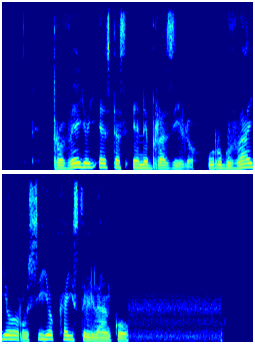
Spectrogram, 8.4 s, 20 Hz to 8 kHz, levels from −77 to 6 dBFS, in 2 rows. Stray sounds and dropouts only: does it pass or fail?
pass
